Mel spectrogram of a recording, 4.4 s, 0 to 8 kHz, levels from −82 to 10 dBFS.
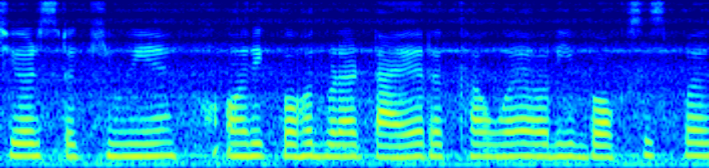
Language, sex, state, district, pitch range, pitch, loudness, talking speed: Hindi, female, Uttar Pradesh, Budaun, 215-225 Hz, 220 Hz, -30 LUFS, 230 wpm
